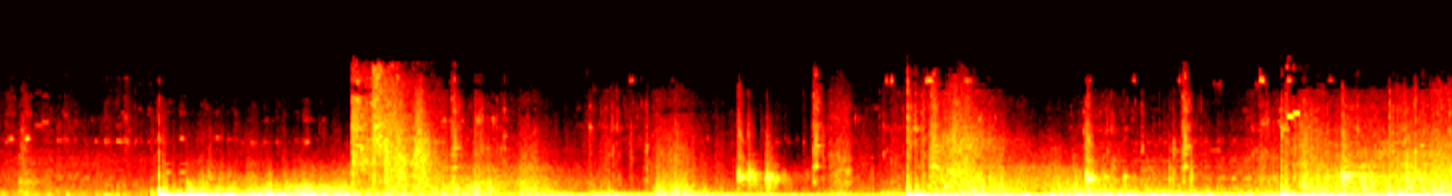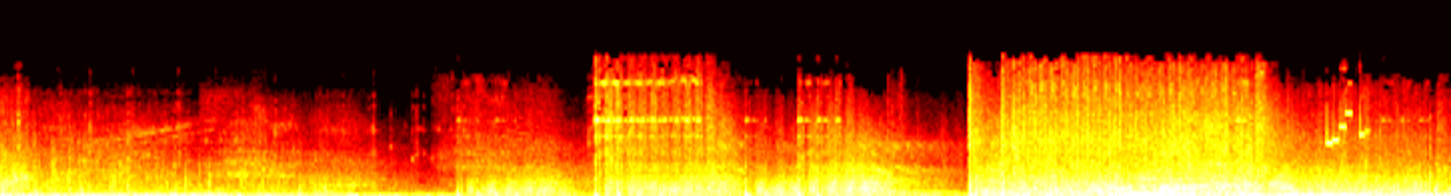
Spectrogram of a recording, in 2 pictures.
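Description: Guns fire in loud rapid bursts.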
